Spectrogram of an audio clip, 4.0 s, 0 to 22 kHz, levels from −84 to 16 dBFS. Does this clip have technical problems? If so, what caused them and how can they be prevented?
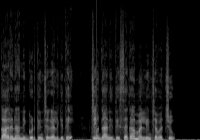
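Yes. Damaged data in a compressed stream causes a brief blip at 1.93 s, right after "కారణాన్ని గుర్తించగలిగితే". The decoder lost sync. Checksums and error-resilient transport would prevent it.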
